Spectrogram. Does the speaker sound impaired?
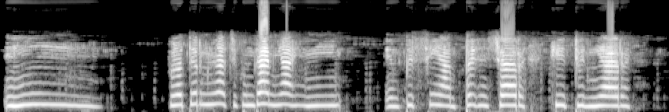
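Yes: deafness; cochlear implant at age 11 by own choice, secondary school without interpreter.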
